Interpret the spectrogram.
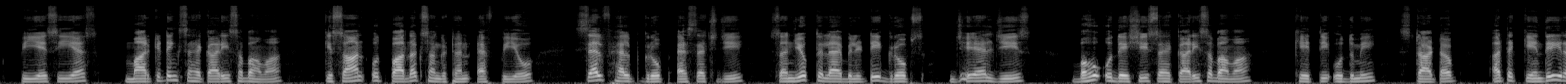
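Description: A short burst of hiss creeps in just ahead of sharp onsets at 2.05 s, right before "ਸਭਾਵਾਂ ਕਿਸਾਨ", then again at 14.38 s and 15.06 s, and each attack lands blurred rather than crisp. This is pre-echo. The transform codec spreads quantisation noise across its whole block, so noise sized for the loud onset also fills the near-silent moment before it, smearing ahead of the attack by roughly 16 ms, 18 ms and 13 ms respectively.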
